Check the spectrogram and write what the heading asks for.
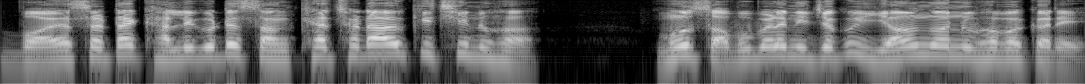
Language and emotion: Odia, happy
